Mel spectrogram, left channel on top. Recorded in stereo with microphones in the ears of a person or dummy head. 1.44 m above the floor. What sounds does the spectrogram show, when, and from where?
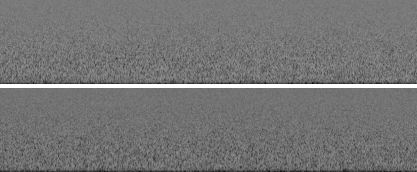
Only background noise.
